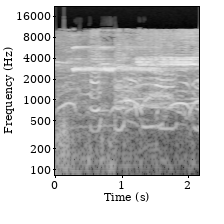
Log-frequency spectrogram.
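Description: A person's voice in repeated rising-and-falling phrases about half a second each, with steady high thin tones above it.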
